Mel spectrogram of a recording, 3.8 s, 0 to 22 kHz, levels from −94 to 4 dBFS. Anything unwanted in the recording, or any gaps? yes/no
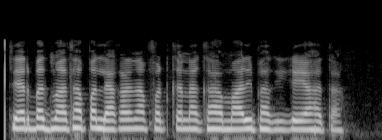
no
